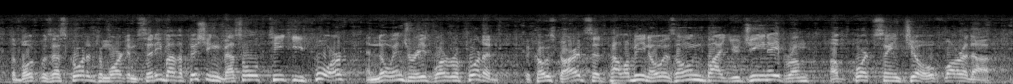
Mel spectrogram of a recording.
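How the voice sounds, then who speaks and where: A man reading a formal scripted news bulletin as a radio anchor on 1960s AM radio. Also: high voice. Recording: 1960s AM radio, roomy long reverb.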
